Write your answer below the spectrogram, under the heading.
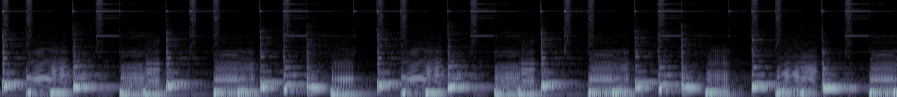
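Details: Gentle keyboard tune with bouncy piano or synth notes in short repeating phrases and tinkling high accents; only music, no animal sounds.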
